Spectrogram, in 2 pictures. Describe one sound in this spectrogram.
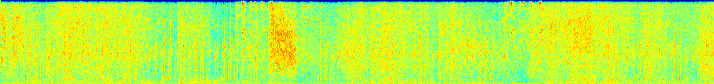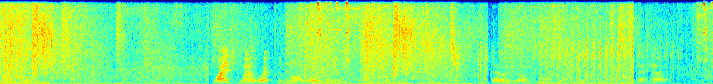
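Gunfire and explosions crack and boom.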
